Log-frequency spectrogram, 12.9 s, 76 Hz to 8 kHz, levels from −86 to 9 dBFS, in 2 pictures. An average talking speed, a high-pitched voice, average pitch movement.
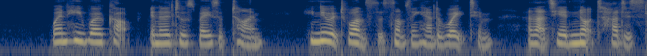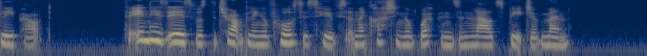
No: fast, 220 wpm; high, 215 Hz; average, 3.1 semitones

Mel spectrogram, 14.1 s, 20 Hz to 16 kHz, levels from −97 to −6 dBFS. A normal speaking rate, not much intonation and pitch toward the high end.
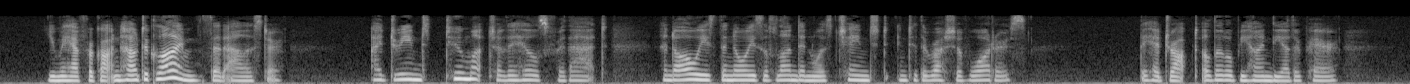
Yes: average, 170 wpm; narrow, 1.7 semitones; high, 200 Hz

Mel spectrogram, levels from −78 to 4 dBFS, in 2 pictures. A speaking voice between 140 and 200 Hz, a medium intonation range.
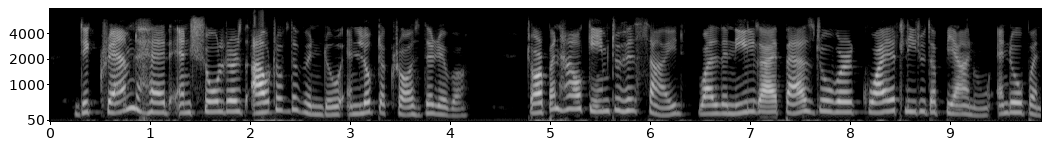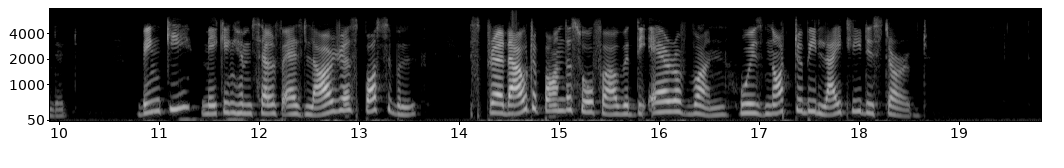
No: very high, 255 Hz; average, 4.3 semitones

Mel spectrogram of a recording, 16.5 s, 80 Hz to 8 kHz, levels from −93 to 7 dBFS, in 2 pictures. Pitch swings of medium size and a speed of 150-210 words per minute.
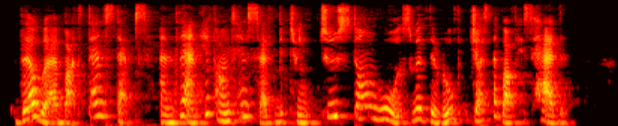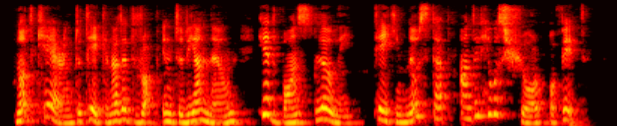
No: wide, 7.3 semitones; average, 155 wpm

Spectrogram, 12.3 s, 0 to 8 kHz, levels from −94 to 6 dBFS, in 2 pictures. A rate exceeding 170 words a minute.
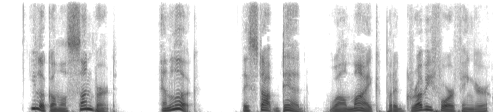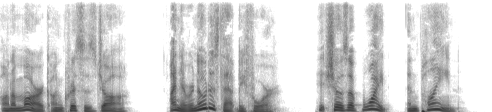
No: average, 160 wpm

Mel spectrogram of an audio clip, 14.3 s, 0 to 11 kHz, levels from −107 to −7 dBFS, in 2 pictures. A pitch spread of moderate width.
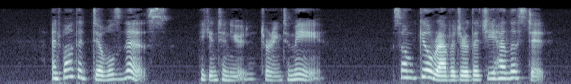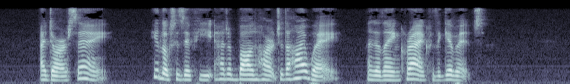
Yes: average, 4.7 semitones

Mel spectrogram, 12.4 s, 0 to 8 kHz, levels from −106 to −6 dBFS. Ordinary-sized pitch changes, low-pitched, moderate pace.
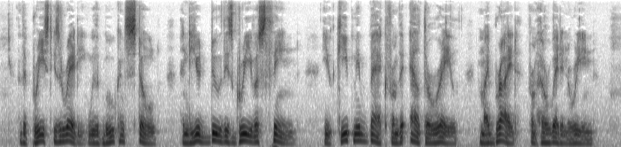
No: wide, 6.1 semitones; low, 100 Hz; average, 145 wpm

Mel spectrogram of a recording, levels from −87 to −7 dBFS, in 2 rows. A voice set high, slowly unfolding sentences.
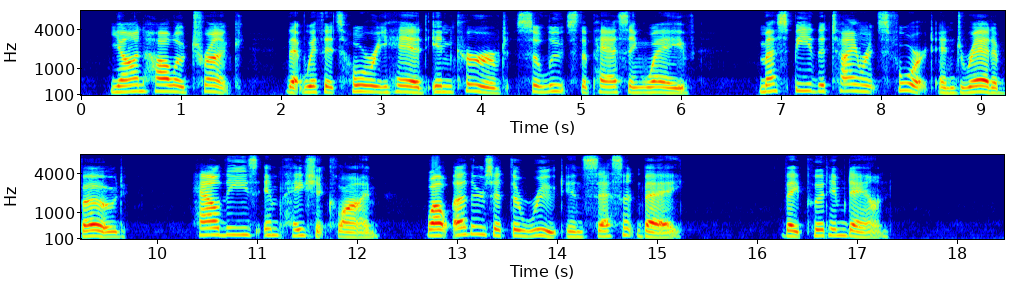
Yes: high, 205 Hz; slow, 115 wpm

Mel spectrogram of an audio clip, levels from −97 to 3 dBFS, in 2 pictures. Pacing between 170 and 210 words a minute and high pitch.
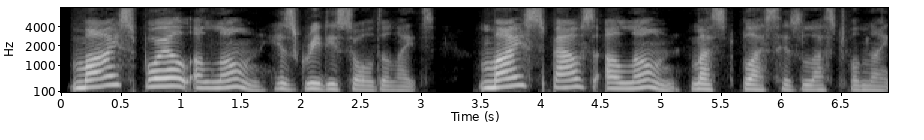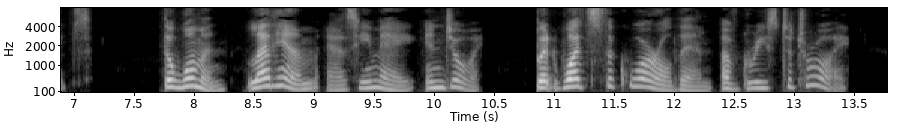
No: average, 140 wpm; high, 210 Hz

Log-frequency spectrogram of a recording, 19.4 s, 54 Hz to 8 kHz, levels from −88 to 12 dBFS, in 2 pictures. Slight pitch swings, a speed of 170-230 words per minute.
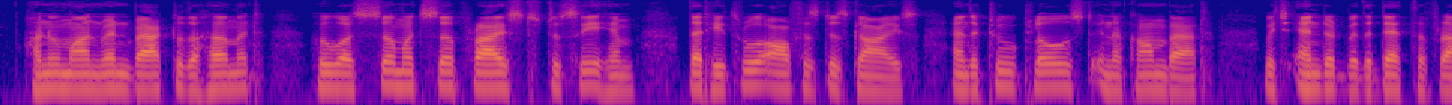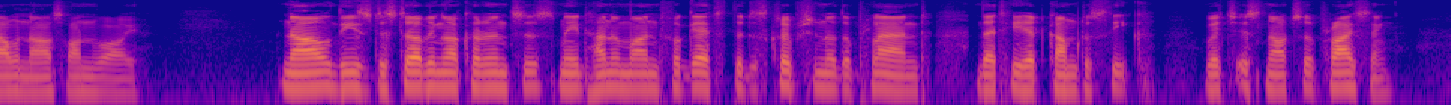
Yes: narrow, 2.0 semitones; average, 175 wpm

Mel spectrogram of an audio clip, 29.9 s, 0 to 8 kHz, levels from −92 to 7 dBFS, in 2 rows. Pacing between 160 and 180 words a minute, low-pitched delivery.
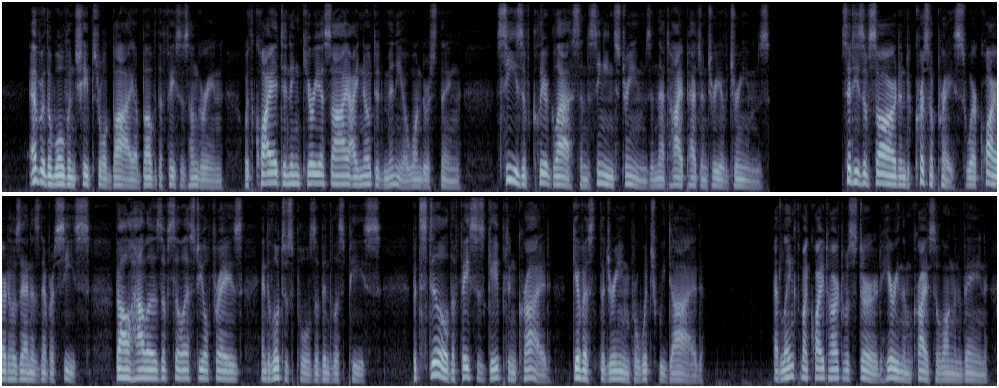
Yes: average, 165 wpm; low, 120 Hz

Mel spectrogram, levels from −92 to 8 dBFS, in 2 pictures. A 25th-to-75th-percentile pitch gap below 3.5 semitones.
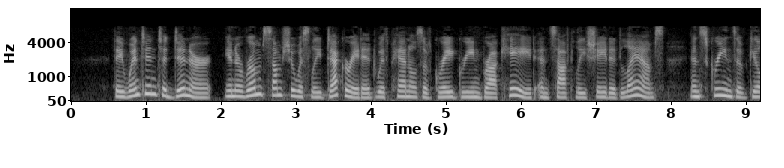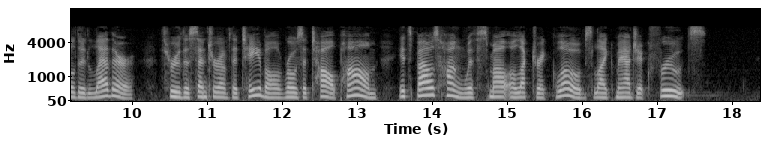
No: average, 3.9 semitones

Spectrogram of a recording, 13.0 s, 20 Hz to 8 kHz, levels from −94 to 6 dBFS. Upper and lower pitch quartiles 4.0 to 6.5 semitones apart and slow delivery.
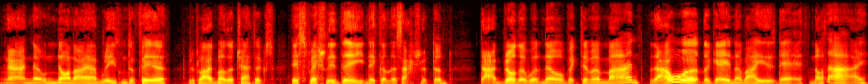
No: average, 4.5 semitones; average, 145 wpm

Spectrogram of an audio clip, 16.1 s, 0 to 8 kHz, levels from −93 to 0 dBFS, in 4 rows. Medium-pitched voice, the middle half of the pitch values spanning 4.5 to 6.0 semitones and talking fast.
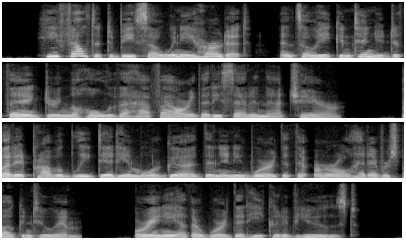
Yes: medium, 180 Hz; average, 5.0 semitones; fast, 210 wpm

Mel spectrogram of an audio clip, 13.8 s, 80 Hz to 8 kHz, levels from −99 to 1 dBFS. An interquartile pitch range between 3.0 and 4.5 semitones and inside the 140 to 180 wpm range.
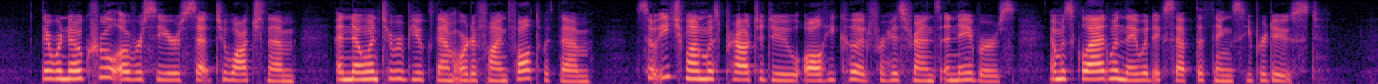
No: average, 3.5 semitones; fast, 205 wpm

